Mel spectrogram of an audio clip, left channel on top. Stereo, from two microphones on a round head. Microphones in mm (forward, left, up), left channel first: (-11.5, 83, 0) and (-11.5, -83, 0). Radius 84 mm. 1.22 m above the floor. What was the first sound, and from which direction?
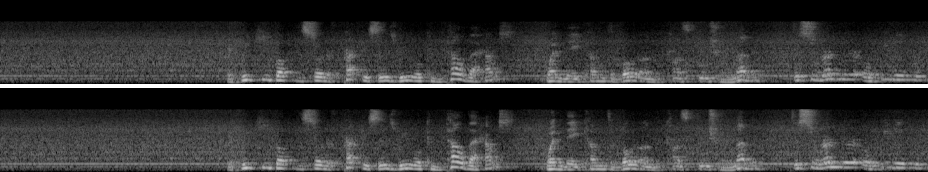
A man speaking, 25° left (ahead or behind).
